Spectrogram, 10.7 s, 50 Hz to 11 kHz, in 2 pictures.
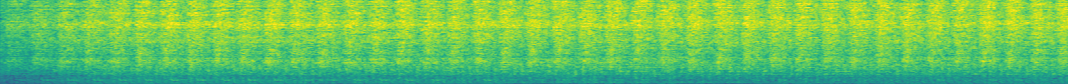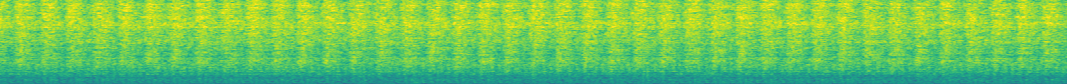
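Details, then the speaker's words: Model steam engine made circa 1896, rebuilt, run on air placed on cardboard: soft even chuffing near four beats a second, no clatter; valve timing perfect, early air admission cushioning reciprocating masses, despite a too-thin crank pin. "When I place the engine on a piece of cardboard, because my workbench is a soundboard, you can hear how quiet it is. This quiet running is nothing to do with the mechanical condition of the engine."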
